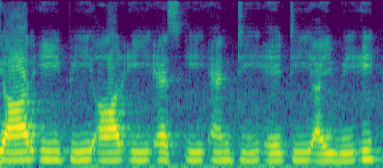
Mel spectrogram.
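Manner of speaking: the wrong way: slow rote chain of letters; rote letter-by-letter spelling. Shown as a demonstration. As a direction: spell it out slowly, one letter after another, no grouping. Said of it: "अगर आप यूँ याद करेंगे जी".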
